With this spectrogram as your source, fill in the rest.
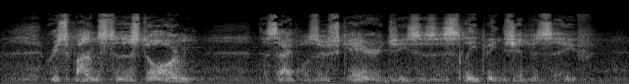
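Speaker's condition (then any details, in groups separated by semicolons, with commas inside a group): Laryngeal cancer; cancer recurred at fourth three-month checkup, laryngectomy scheduled, no spread on MRI, PET scans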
